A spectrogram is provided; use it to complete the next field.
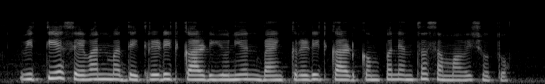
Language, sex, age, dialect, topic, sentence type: Marathi, female, 25-30, Northern Konkan, banking, statement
